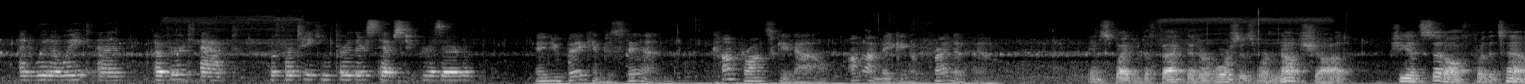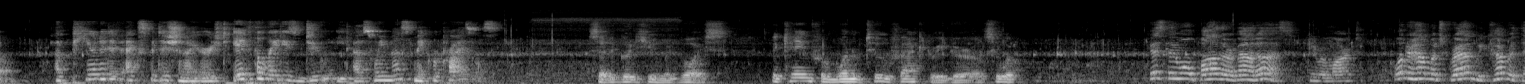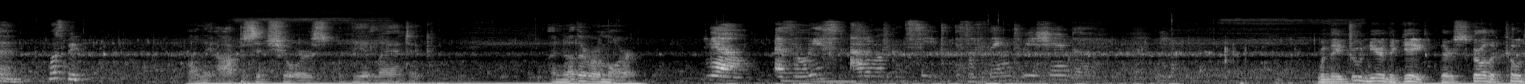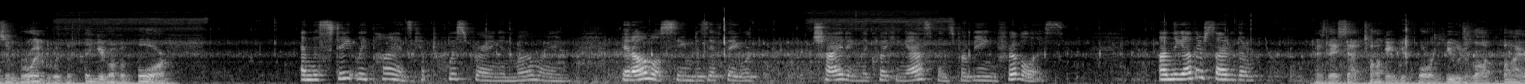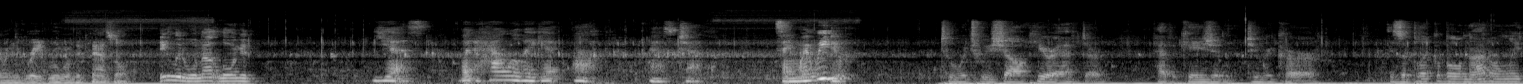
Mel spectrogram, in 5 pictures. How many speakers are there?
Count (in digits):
10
